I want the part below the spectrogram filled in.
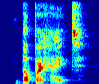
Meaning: courage, braveness as a virtue
- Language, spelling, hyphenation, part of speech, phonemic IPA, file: Dutch, dapperheid, dap‧per‧heid, noun, /ˈdɑ.pərˌɦɛi̯t/, Nl-dapperheid.ogg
